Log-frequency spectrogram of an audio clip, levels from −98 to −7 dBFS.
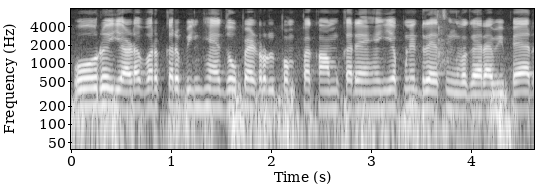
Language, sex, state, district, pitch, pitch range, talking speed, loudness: Hindi, female, Haryana, Jhajjar, 180 Hz, 175-185 Hz, 220 wpm, -13 LUFS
